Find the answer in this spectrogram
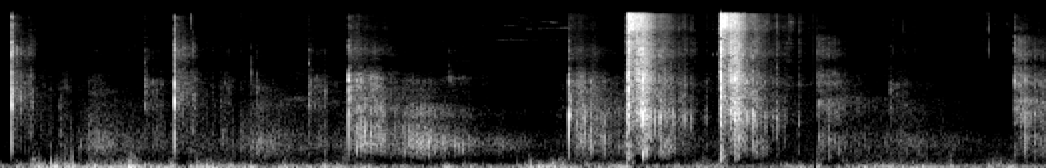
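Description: Shotgun fired at clay targets: two loud shots about a second apart, with several fainter, more distant shots earlier, over a low rumble of wind on the microphone.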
